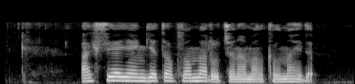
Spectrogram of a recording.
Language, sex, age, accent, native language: Uzbek, male, 18-24, Xorazm, Uzbek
